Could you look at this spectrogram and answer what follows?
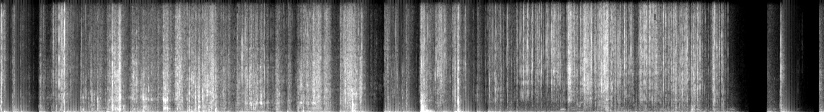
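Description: Cardboard blaster box torn open and foil-wrapped trading card packs crinkling and tearing as they are handled and ripped open. The crackling and tearing goes on almost without a break, then stops about fifteen seconds in, leaving a few short rustles.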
